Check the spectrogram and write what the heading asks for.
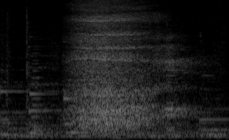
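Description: A long breath out, a breathy rush lasting about a second, over faint background music.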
